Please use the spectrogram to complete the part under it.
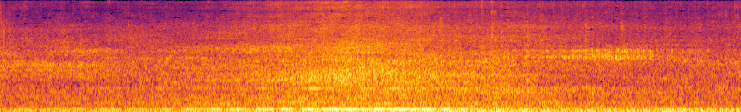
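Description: A large truck rumbles past close by.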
